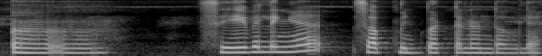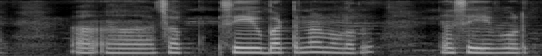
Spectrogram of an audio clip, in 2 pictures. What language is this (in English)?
Malayalam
